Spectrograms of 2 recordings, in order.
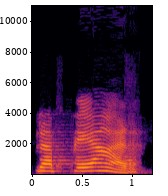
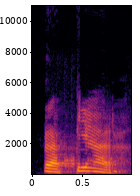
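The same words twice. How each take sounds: First: The middle vowel sounds like E. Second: The middle vowel sounds like I. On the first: "generalmente las personas no van a decir trapear" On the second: "esa E casi que se transforma en una I y suena un poquito como"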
